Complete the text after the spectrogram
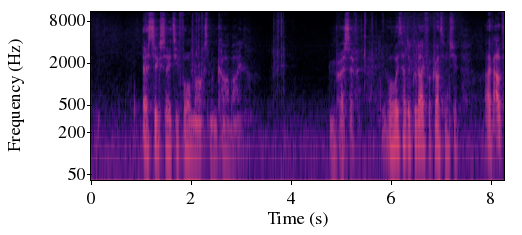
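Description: A man with a deep voice speaks calmly, close by.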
